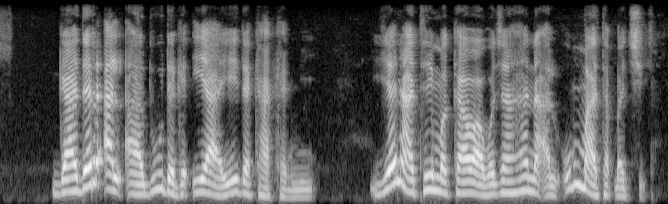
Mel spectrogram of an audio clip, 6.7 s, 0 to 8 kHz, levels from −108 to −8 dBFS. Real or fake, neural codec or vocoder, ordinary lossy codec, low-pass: real; none; none; 7.2 kHz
